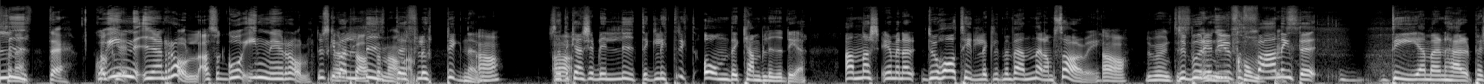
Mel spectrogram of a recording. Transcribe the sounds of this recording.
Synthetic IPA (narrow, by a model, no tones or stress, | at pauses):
liːt̪əɡ̥oɪnːɪɛnɾɔlːa̰lsɔɡoːʔɪnːɪɛnɾɔ̰lːd̪ɵskavaːɾalːiːmɛɔəɔ̰flɵʈːɪɡnʉ̰ː | sat̪d̪ɛkʰanʂ̬əblɪliːt̪əɡlɪt̪ːɾɪɡ̚t̪ɔmd̪ɛkʰanbliːd̪ɛ̰ | ʔanːaʂjʔaɡmeːnaɾd̪ɵɦaʈʰɪlːɾɛklɪt̪mɛvɛnːəɾɔmsɑːɾvɪ̰ːd̪̥ɵbœvɾɪnd̪ɵbɵɾjaəjɵffaːnɪnt̪ə | d̪emɛd̪ɛnɦæːɾpʰæ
